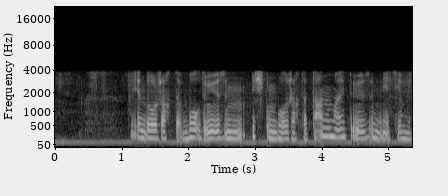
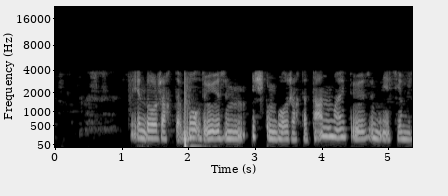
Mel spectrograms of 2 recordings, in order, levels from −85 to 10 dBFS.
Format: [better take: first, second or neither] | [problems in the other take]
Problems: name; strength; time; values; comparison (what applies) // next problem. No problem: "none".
first | noise reduction (classical method Wiener filter)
